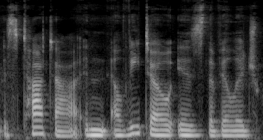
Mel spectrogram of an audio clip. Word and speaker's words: Tata: Tata is the correct way to say my name in Italian. We have Americanized it, so if you ask me how to say my name, I will say Tata, but in truth, it is Tata, and that is the true Italian way.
